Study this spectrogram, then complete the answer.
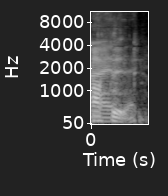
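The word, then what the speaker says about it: Dafydd: Daffid. And that affair starts to happen. Think David, but with an F. Yeah, Daffid.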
